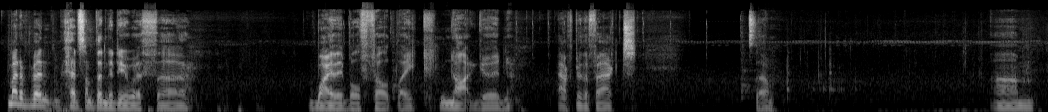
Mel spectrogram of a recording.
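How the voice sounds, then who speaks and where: A man with a soothing, lowish voice chats casually with viewers as he streams a game, speaking slowly and pausing often. He rambles, full of fillers and restarts, and mildly swears now and then.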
